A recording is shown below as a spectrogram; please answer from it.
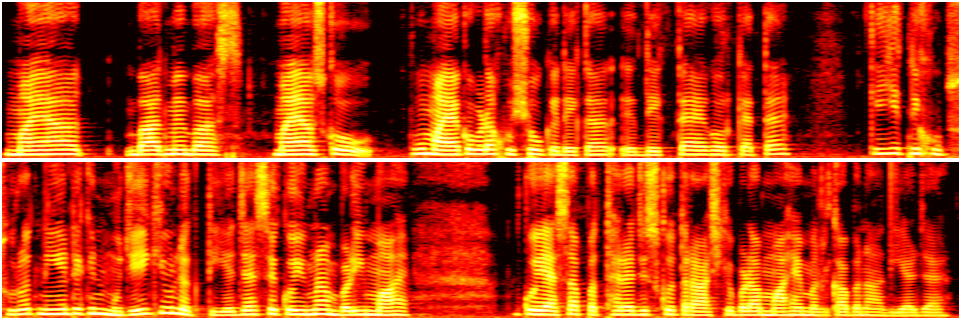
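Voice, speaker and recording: A woman's voice: medium pitch, steady tone, clear, resonant tone. A woman casually retelling a novel as a storyteller, chatty and loose, with frequent fillers and restarts.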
